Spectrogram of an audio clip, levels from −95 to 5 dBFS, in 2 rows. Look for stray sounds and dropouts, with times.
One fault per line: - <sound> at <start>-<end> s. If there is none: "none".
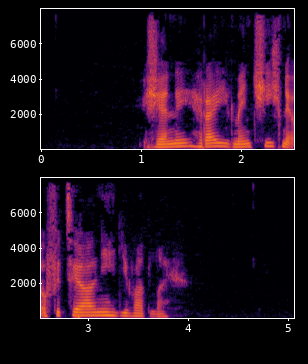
none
